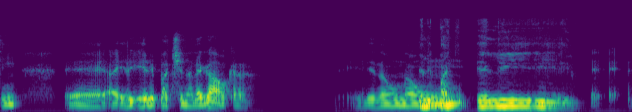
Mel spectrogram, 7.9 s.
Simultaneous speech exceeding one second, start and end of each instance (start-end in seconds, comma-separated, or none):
none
